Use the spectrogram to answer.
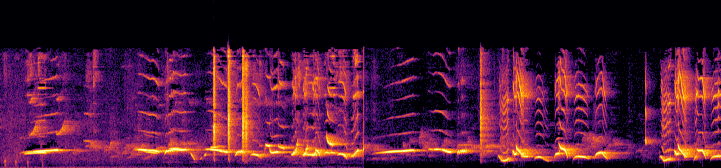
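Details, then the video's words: White-rumped shama song in many voices, used to stimulate other shamas to sing: long clear whistles lead into rapid tumbling phrases of slurred notes and clicks, broken by short pauses. "Kích Chòe lửa hót nhiều giọng"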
